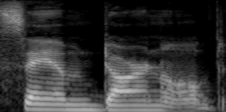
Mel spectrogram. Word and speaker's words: Darnold: And it's Sam Darnold.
